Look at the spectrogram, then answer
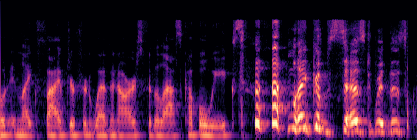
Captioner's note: laughs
